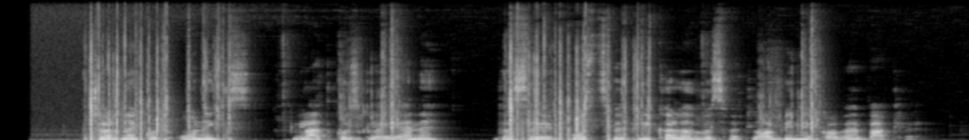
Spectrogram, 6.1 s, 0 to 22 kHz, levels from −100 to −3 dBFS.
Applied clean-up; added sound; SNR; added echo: classical method log-MMSE.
